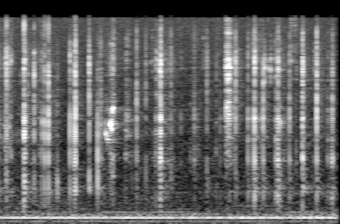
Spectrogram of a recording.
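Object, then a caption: Paperback book with card cover. Long nails, worn with rings, tap and scratch the card front cover of a small dark green paperback book, "The Flick," held upright in one hand close to the microphone. A rapid run of sharp, bright clicks and short scratchy strokes plays over a steady low hum throughout.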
